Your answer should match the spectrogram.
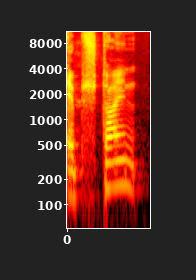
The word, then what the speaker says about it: Epstein: Ah, c'est sûr que, Epstein, moi j'avais la prononciation à l'allemande, donc Epstein, c'est quelqu'un qui a du flair.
